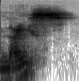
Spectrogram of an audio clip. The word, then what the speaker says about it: gneiss: So this rock is called gneiss, but that's not nice like the way that you're nice to your friends. It's spelled Gneiss, and it's what's called a high-grade metamorphic rock.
